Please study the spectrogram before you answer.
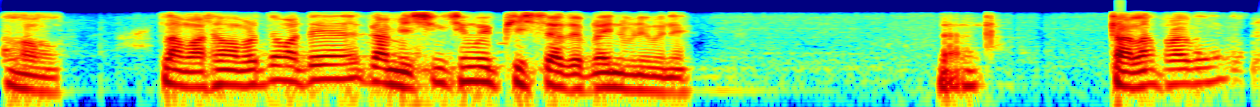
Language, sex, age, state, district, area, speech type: Bodo, male, 60+, Assam, Kokrajhar, rural, conversation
